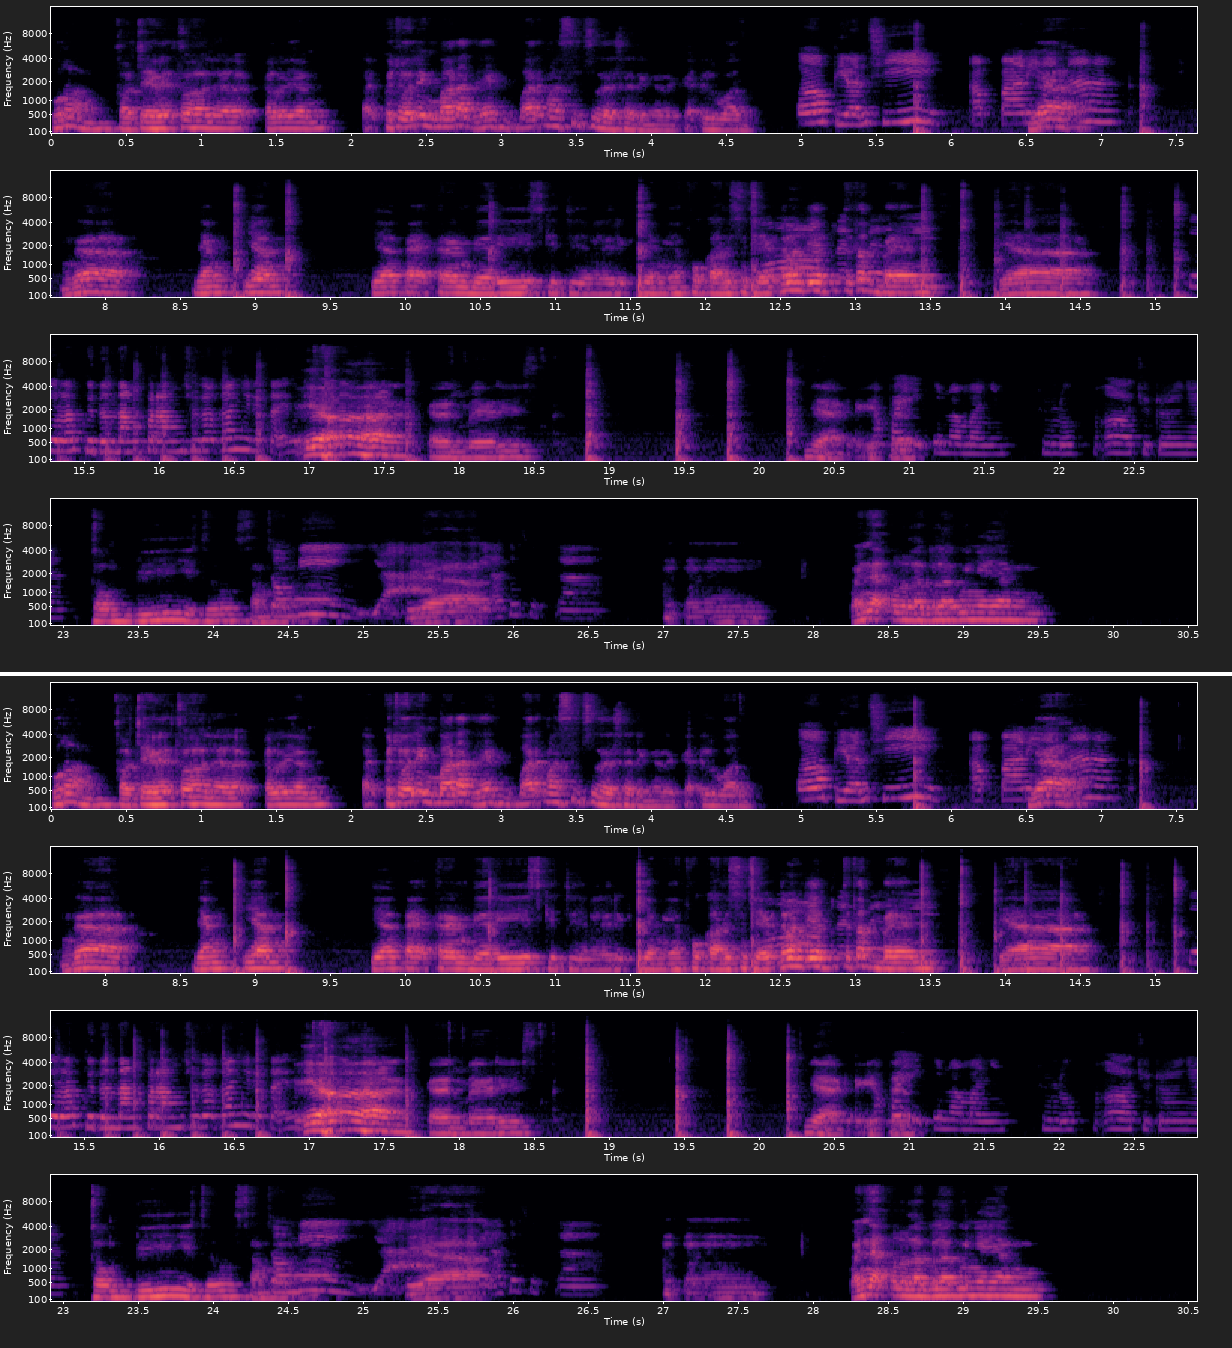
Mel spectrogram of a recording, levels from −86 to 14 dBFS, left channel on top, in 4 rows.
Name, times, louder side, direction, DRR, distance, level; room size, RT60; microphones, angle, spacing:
voice 1, 0.0-4.7 6.5-6.9 7.7-8.2 8.6-9.3 9.8-13.6 14.0-14.6 16.9-18.5 20.3-21.0 23.2-24.8 25.3-25.9 27.0-27.7 28.2-29.5, right 2 dB, 80° right, 1.8 m, -29 dB
voice 2, 5.0-7.1 8.9-9.1 12.4-13.5 15.2-17.6 18.0-18.1 20.8-21.6 21.9-23.0 24.4-26.1 26.3-26.6, right 1 dB, 5° left, 1.0 m, -40 dB
sound 1, 5.7-20.8, right 2 dB, 45° right, 1.7 m, -41 dB
5.6 x 2.5 x 3.3 m
head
